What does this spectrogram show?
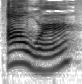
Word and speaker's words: hour: Jika diperhatikan, huruf H memang tergolong konsonan, tapi pengucapannya pada kata hour diawali dengan vokal, sehingga menggunakan en, bukan e ya.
